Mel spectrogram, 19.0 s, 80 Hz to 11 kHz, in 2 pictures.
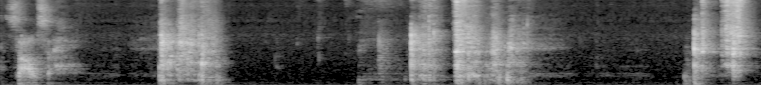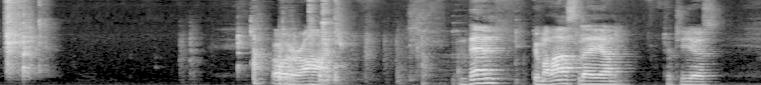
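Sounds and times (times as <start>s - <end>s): utensil scraping and clinking on dish: 5.2s - 6.6s, 8.7s - 10.1s.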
